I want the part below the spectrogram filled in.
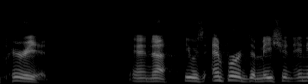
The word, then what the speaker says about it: Domitian: Domitian is how it's pronounced.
